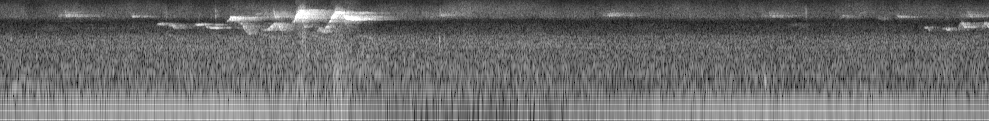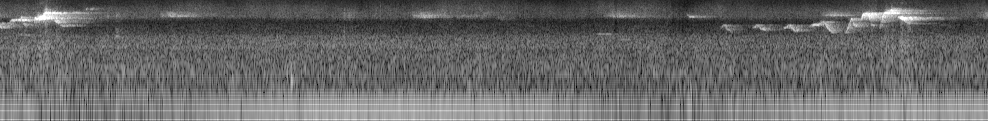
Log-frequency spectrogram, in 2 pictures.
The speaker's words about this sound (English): In heavy, moist forests of the northern part of the state, one of our most beautiful warblers is the hooded warbler.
